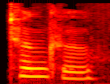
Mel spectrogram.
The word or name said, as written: tunku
